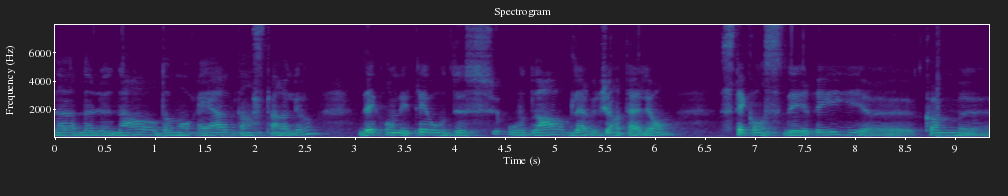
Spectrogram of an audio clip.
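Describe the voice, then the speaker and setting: Audible room echo surrounds a woman who speaks very slowly with a fairly low pitch and fairly even intonation. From Quebec, Montreal. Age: 70s. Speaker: retired municipal secretary-treasurer, local historian. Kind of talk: interview. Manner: hesitant, many fillers.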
